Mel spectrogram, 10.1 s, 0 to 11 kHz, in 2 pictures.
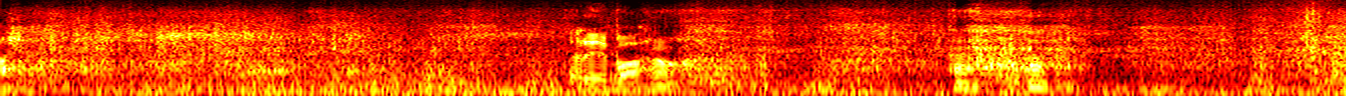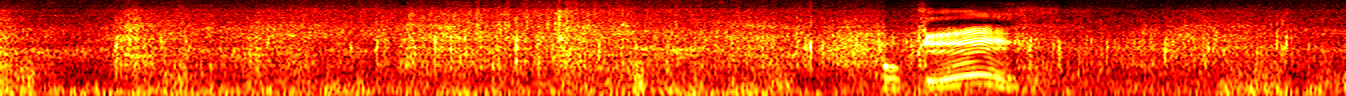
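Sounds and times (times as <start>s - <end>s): bike rolling across dirt: 0.0s - 10.0s
wind rushing over microphone: 0.0s - 10.0s.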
